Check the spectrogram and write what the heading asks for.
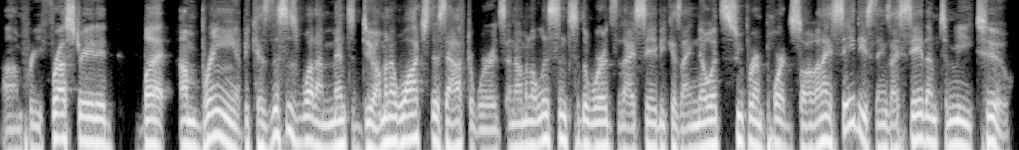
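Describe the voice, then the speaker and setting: A man in his fifties delivers an unscripted motivational monologue, swearing freely and pressing his points hard. His voice is husky and sits at a middle pitch. He sounds worn out and unwell, and the recording is dry with no room sound. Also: a little mellow, dry recording. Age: 50s. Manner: blunt, profane, emphatic. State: tired and unwell. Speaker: motivational podcast host.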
